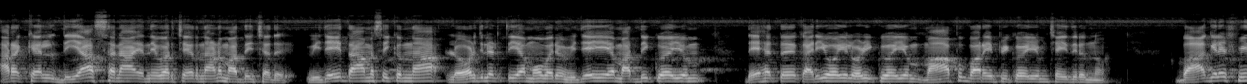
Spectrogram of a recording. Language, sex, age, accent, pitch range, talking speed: Malayalam, male, 30-49, native, 135-155 Hz, 85 wpm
